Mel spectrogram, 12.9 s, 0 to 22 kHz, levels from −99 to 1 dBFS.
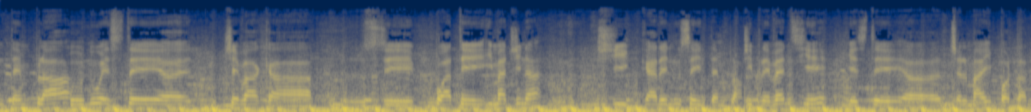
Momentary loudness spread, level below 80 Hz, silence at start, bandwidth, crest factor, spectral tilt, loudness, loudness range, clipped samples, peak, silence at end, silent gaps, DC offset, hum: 2 LU; -24 dBFS; 0 s; 11 kHz; 10 dB; -7 dB/octave; -19 LUFS; 1 LU; under 0.1%; -6 dBFS; 0 s; none; under 0.1%; none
